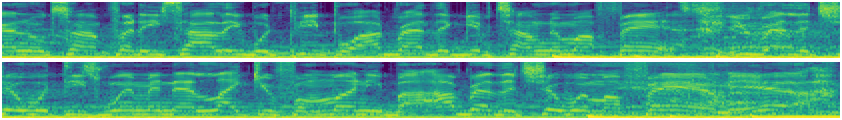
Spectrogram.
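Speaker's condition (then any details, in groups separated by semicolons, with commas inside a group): No condition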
